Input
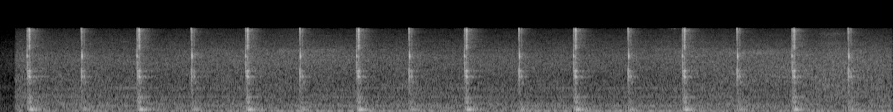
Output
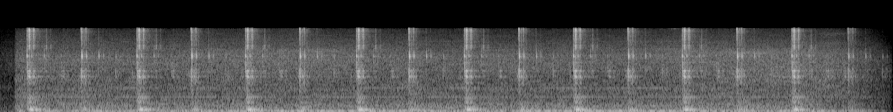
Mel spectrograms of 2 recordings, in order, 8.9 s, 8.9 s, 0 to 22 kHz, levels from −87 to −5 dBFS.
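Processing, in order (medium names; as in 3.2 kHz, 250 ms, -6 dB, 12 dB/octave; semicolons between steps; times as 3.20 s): fade out at the end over 0.94 s; bass shelf 80 Hz +9.5 dB; doubling 44 ms -7 dB; repeats whose band climbs or falls 170 ms, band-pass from 2.9 kHz, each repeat -0.7 oct, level -10 dB; trim +2.5 dB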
